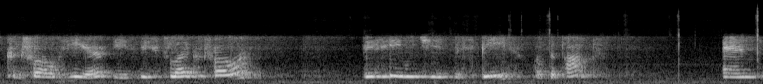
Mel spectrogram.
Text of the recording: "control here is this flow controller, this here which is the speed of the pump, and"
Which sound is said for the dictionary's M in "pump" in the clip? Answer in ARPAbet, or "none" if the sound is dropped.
none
